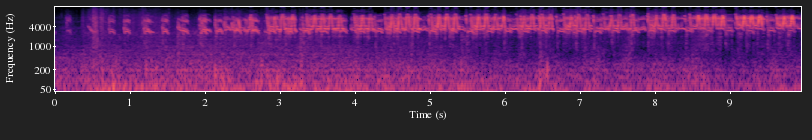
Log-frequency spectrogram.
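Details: Nestlings begging in a hog barn nest as their mother feeds them: a continuous high, buzzy, rapid chorus of chirps that builds after a few scattered notes, under a constant low mechanical hum.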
